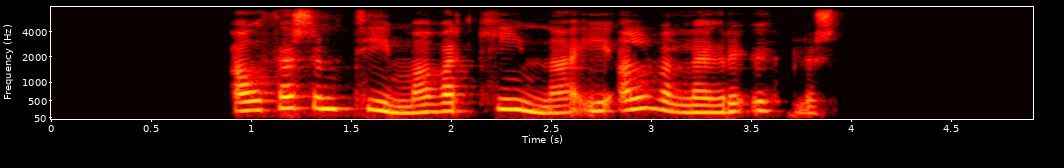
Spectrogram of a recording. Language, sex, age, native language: Icelandic, female, 30-39, Icelandic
